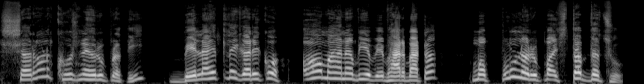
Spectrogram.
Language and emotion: Nepali, angry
